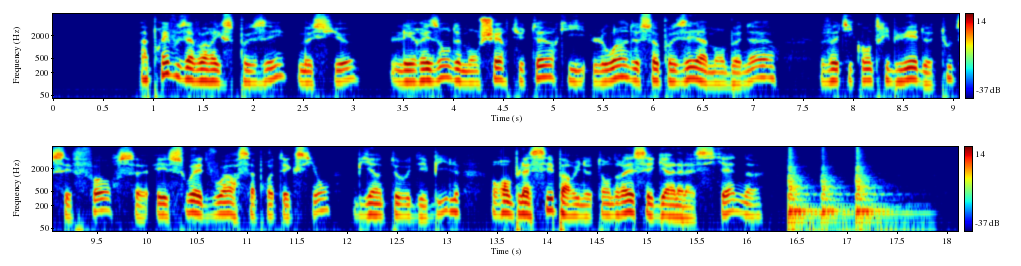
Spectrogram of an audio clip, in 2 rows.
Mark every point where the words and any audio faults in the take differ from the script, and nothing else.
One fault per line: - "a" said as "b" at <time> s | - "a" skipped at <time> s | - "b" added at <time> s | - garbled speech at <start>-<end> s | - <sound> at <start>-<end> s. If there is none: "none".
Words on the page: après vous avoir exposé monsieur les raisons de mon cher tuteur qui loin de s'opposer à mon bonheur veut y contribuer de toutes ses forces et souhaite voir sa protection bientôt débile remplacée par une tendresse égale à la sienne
- thud at 16.4-17.9 s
